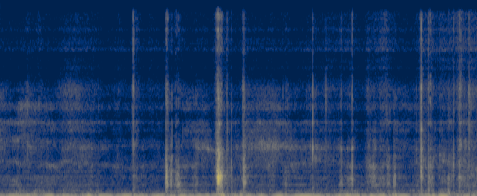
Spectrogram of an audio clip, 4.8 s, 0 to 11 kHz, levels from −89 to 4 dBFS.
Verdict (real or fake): fake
